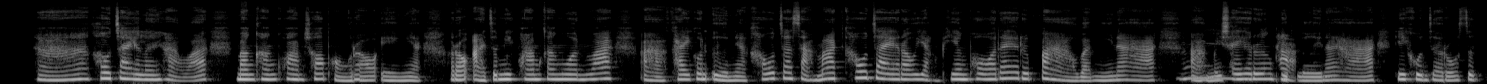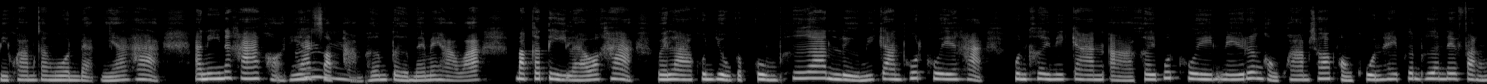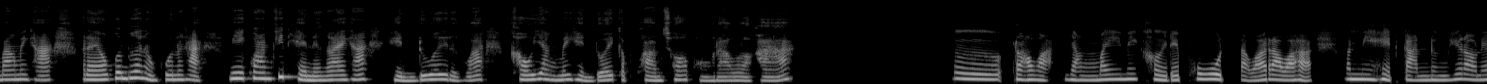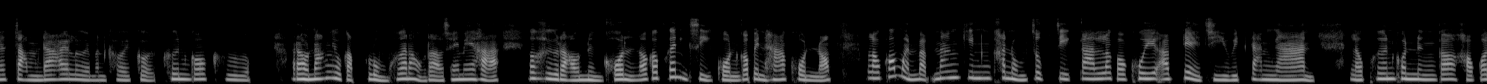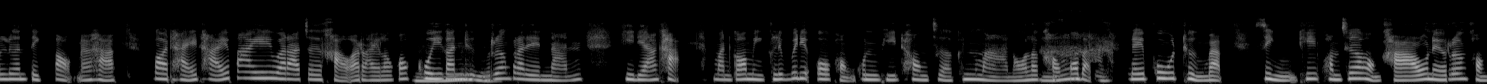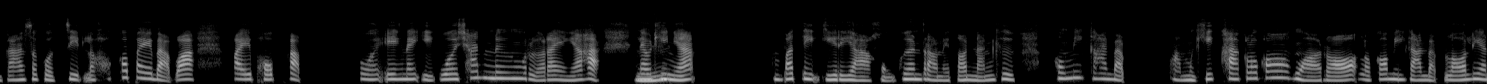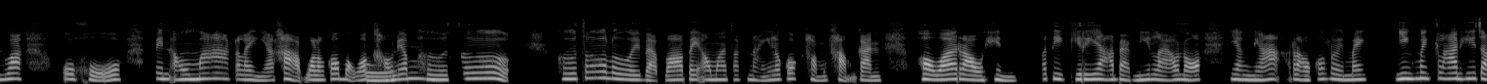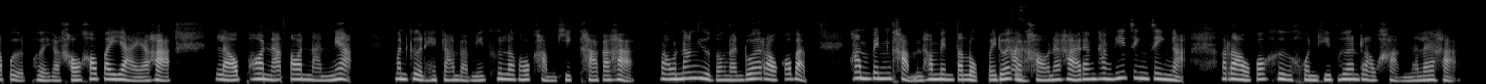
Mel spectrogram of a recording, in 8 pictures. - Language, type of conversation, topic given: Thai, advice, คุณเคยต้องซ่อนความชอบหรือความเชื่อของตัวเองเพื่อให้เข้ากับกลุ่มไหม?
- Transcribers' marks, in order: drawn out: "อา"; drawn out: "อืม"; drawn out: "อืม"; drawn out: "อืม"; drawn out: "อ๋อ"; drawn out: "อ๋อ"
